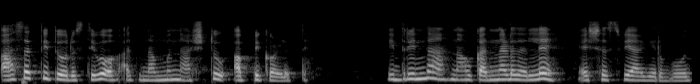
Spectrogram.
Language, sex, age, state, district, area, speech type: Kannada, female, 18-30, Karnataka, Davanagere, rural, spontaneous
